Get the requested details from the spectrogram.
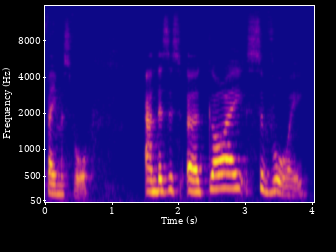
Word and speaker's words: Savoy: But it's S-A-V-O-Y. – Oh, bah oui, mais ça se prononce Guy Savoy.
